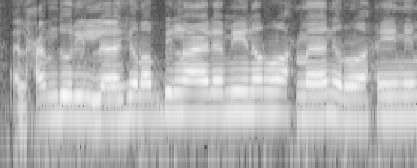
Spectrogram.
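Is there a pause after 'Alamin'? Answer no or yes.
no. The verses run together quickly without pauses. The recitation is rushed. The speaker calls it wrong. "tidak tidak laju. Tidak kata"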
